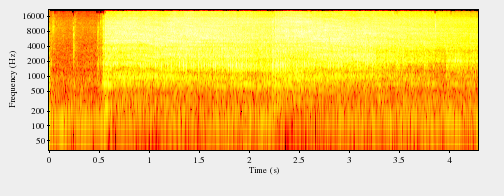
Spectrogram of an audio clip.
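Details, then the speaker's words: Small drill plugged into a newly installed 1000 W inverter with the OEM Mopar outlet in a 2014 Ram 3500, run as a test: the motor spins up instantly to a steady high whir and holds speed. The outlet supplies power properly. "Alright, so we got a little drill here plugged in just to make sure everything works."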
